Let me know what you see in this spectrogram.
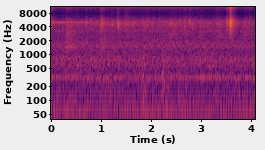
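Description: Steady low rumble and hum of a Koumi Line diesel railcar running, with a brief light tick near the end.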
